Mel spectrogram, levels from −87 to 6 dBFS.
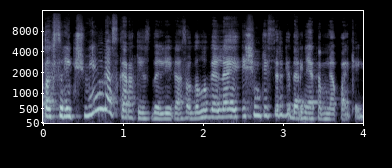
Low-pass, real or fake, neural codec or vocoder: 14.4 kHz; fake; codec, 44.1 kHz, 3.4 kbps, Pupu-Codec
